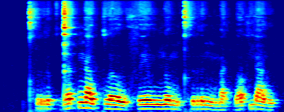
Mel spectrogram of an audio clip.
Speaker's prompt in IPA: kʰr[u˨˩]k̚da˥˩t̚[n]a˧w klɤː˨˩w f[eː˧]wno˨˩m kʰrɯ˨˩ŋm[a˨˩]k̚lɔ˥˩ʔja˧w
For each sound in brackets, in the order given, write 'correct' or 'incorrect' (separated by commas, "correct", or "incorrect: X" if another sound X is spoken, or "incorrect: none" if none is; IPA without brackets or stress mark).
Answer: correct, incorrect: ŋ, correct, correct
